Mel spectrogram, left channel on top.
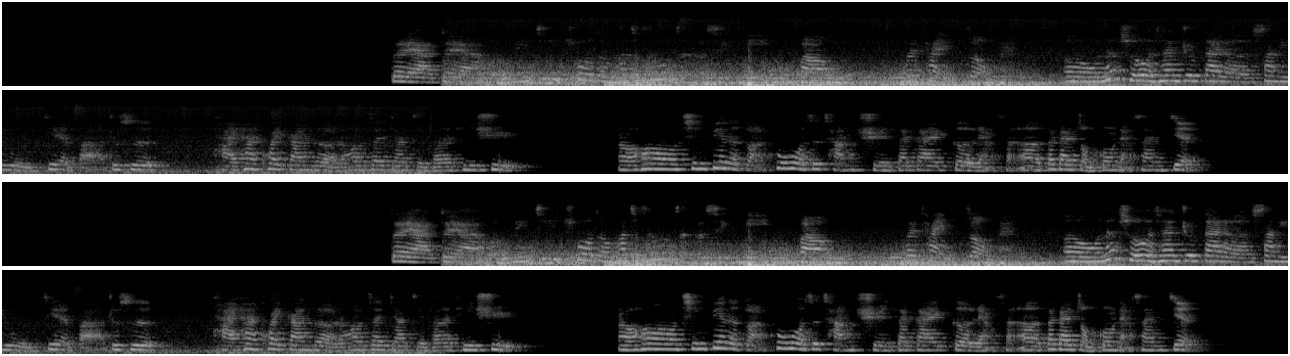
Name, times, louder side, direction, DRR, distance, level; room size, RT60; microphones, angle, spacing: voice 1, 3.9-7.7 8.0-8.3 8.9-10.2 10.6-14.4 15.0-18.0 19.0-24.8, right 1 dB, 40° right, 4 dB, 1.9 m, -33 dB
sound 1, 4.4-17.2, equal, 10° left, 1.0 m, -29 dB
21.5 x 12.0 x 2.6 m, 0.44 s
head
